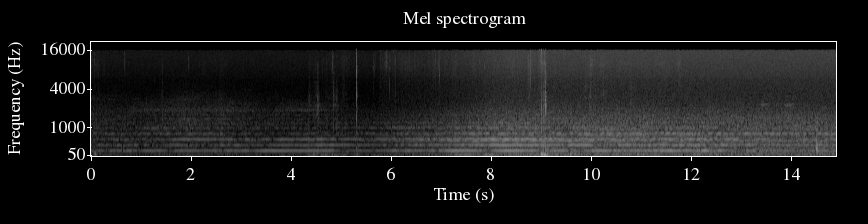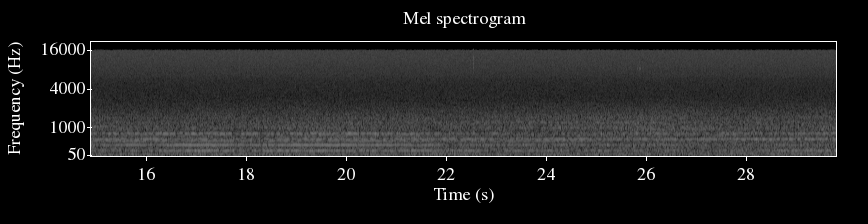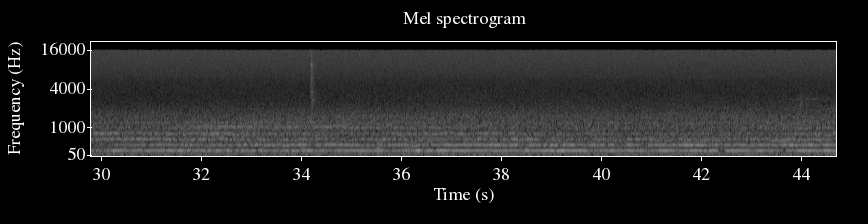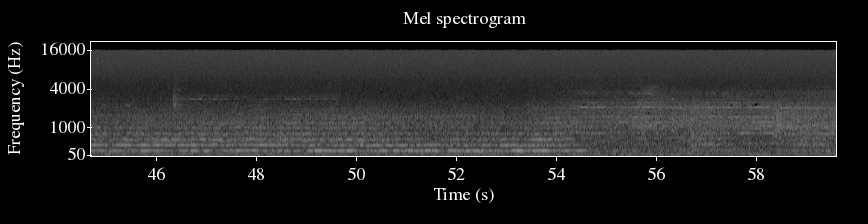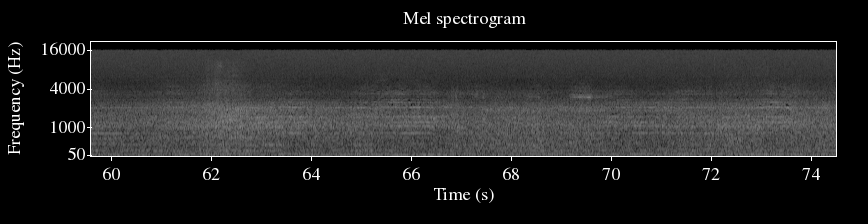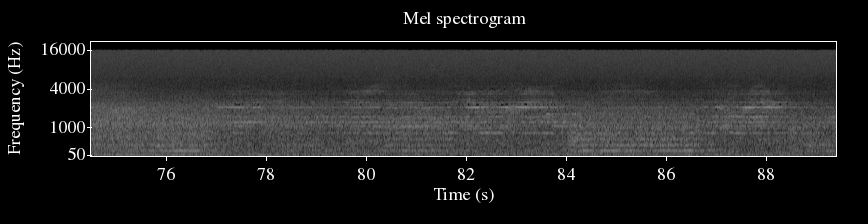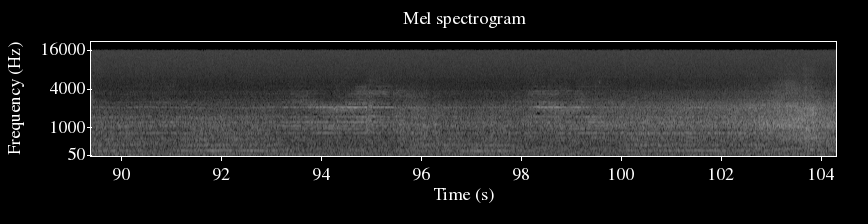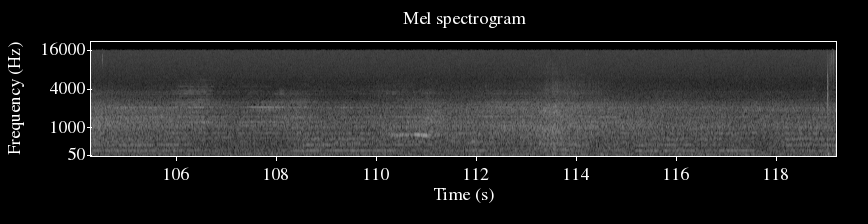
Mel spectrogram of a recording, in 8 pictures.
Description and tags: Ominus machine sound
Recorded from my hotel window in Handan China very late at night. This sound woke me up and I had to record it. I could see this spotlight in the distance but could not see the machine that was making it.
horror, large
